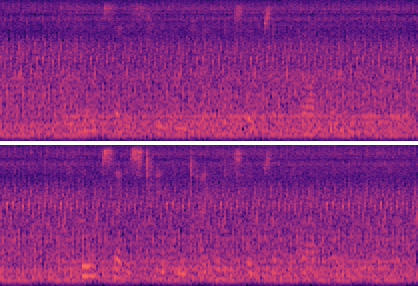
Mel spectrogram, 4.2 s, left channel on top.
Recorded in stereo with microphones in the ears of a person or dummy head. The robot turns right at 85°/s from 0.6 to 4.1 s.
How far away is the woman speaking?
About 1.0 m.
